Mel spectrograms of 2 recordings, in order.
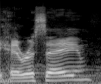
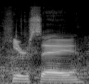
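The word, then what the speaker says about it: heresy: used to play at had a player who would always pronounce it hearsay those chaos Space Marines they're guilty of hearsay did I charge with everyone unironically he thought that's was how it was pronounced he can't charge pot's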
